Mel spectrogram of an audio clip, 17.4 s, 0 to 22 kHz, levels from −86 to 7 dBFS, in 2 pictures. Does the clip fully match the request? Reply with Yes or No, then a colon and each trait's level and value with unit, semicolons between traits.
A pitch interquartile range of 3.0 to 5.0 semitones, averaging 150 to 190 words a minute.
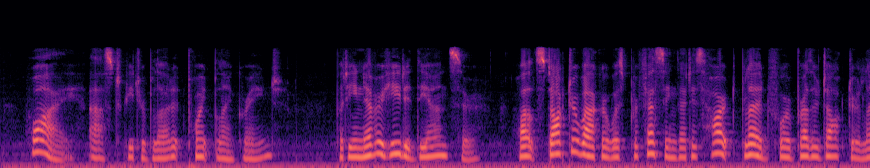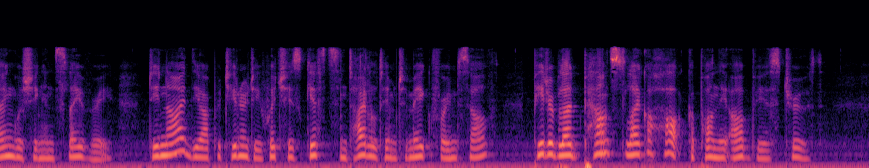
Yes: average, 3.9 semitones; average, 180 wpm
